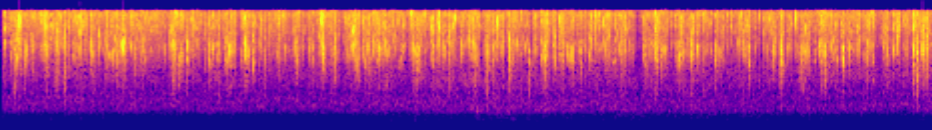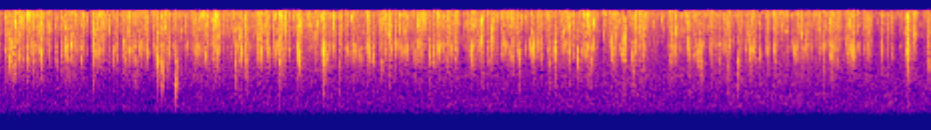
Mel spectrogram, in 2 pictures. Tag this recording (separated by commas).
Rain, Water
